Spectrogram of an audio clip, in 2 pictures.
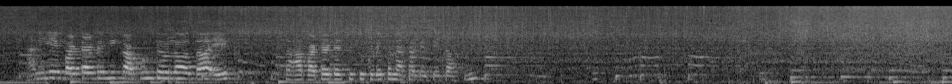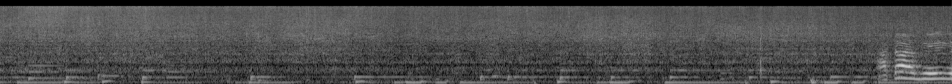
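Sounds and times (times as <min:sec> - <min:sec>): background music: 0:00.0 - 0:19.0
food sizzling in a frying pan: 0:00.0 - 0:19.0.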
